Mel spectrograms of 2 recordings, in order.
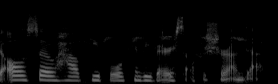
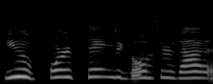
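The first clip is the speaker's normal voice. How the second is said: higher, louder, tender comforting; tender pity; 8 semitones higher, 5 dB louder than usual. Retold or imitated. Comforting her inner child about that hard year, tender and higher.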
